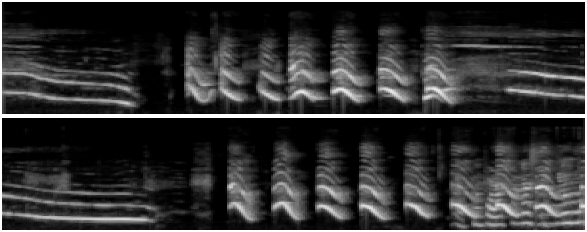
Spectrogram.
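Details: Siberian Husky alternating a falling howl with a run of short, evenly spaced yips, then a long, wavering howl that sinks in pitch, followed by more quick yips and lower whining notes.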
